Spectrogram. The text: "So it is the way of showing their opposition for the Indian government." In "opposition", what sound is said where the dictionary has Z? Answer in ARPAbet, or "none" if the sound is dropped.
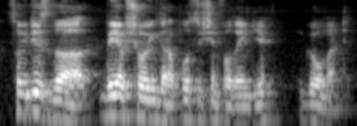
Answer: S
